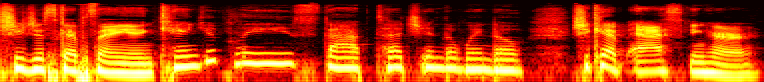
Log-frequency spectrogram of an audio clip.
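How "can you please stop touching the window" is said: meek pleading aunt. Retold or imitated.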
